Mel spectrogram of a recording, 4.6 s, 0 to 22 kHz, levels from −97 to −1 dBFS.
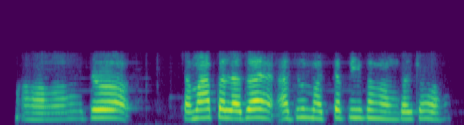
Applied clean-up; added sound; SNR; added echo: neural mask model DeepFilterNet 3.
